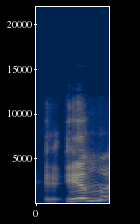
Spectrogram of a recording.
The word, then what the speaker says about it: Im: Im is how you say it.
